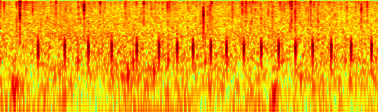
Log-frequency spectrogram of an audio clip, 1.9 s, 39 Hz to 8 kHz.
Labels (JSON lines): {"label": "biophony, rattle", "recorder": "SoundTrap 500"}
